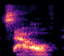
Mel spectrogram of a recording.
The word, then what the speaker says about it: salve: Don't you like the word salve? Salve. I totally. Salve. Is it salve? Yeah, the L is silent.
